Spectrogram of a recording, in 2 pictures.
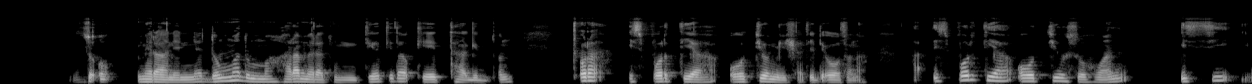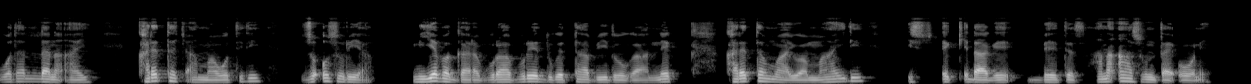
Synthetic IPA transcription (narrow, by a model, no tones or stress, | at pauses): zɔʔɔ | mɛɾaːnɪnːɛd̪ʊmːɐd̪ʊmːɐɦɐɾɐmɛɾɐt̪ʊnt̪eːt̪ːɪd̪ɐke̞ːt̪ʰːaːɡɪd̪ːɔn | t͡ʃʼʊɾɐ | ɪspɔɾt̪ːɪjaːo̞ːt̪ːɪjɔmiːʃːɐ̰t̪ɪd̪ɛʔo̞ːsɔnɐ̰ | hɪspɔɾt̪ːɪjaːʔo̞ːt̪ːɪjɔsɔɦʊwɐn | ɪsːɪwɔd̪ɐlːɐnɐ̰ʔɐj | kʰɐɾɛt̪ːɐt͡ʃʼa̰ːmːaːwɔt̪ːɪd̪ɪ | zɔʔɔsʊɾɪja̰ | mɪjːɛbɐɡːaːɾɐbʊɾaːbʊɾeːd̪ʊɡɛt̪ːaːbiːd̪o̞ːɡaːnɛkʰɐɾɛt̪ːɐmaːjʊwaːmaːjɪd̪ɪ | ɪsɛkʼːɪd̪aːɡe̞ːbe̞ːt̪ːe̞ːshɐnɐ̰ʔaːsʊnt̪ːɐjʔo̞ːnʔḛː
